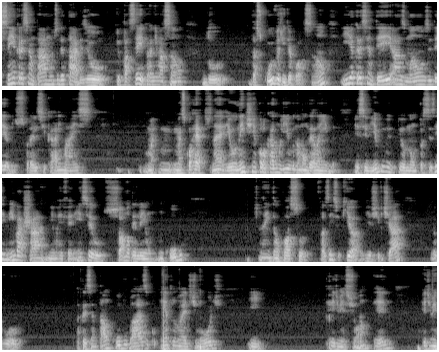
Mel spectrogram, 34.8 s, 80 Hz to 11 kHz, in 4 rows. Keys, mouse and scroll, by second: 11.7-13.6 ctrl+middle drag, 15.3 click, 16.9-19.3 middle drag, 19.8 click, 20.5-23.9 middle drag, 24.8 shift+a, 26.5 click, 27.7-29.3 ctrl+middle drag, 29.3 Tab, 30.0 s, 32.3 click, 32.9-33.9 ctrl+middle drag, 34.3-34.8 typing.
